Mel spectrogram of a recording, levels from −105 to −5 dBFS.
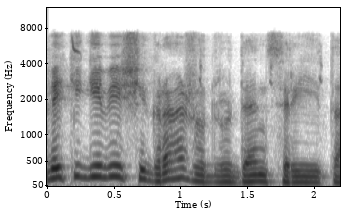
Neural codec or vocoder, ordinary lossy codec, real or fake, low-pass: none; Opus, 64 kbps; real; 7.2 kHz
